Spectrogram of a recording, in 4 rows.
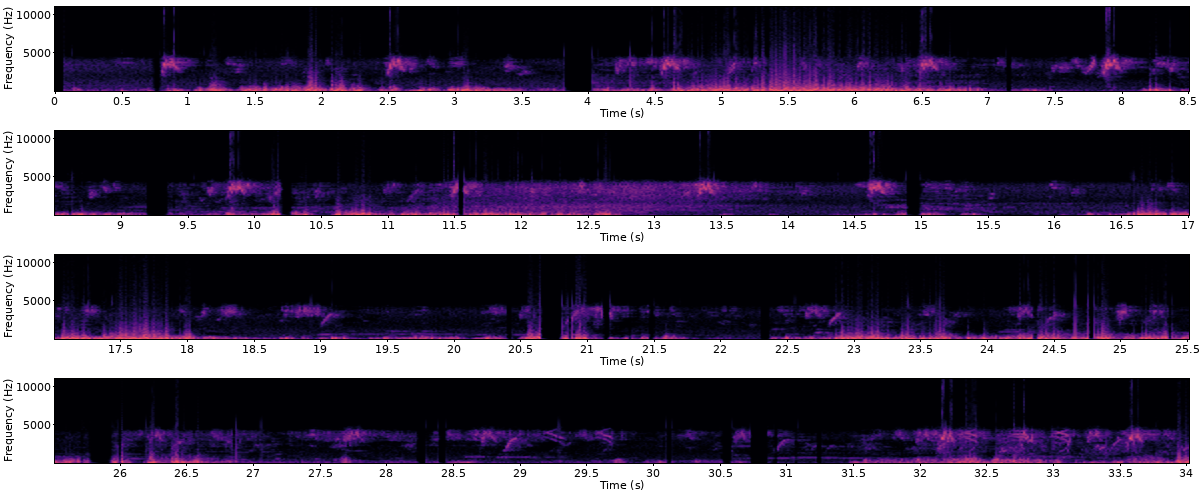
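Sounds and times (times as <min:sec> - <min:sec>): low rumbling gusts: 0:00.1 - 0:34.0
small birds chirping: 0:00.4 - 0:34.0.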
